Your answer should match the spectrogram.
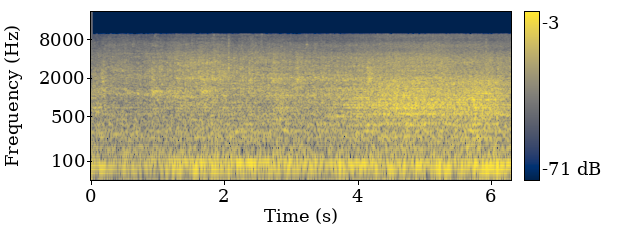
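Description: Motorcycle engine idling steadily, slowly getting a little louder.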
